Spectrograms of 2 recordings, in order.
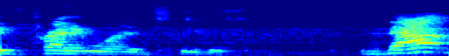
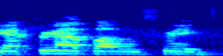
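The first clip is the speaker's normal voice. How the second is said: ordinary delivery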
